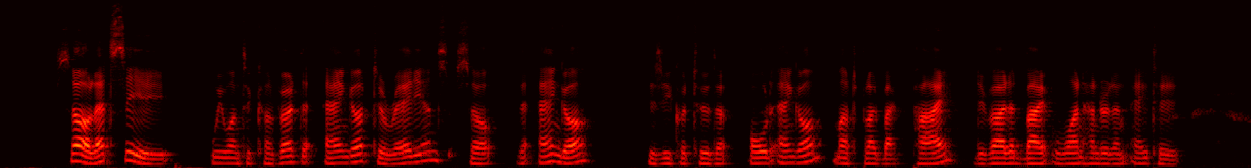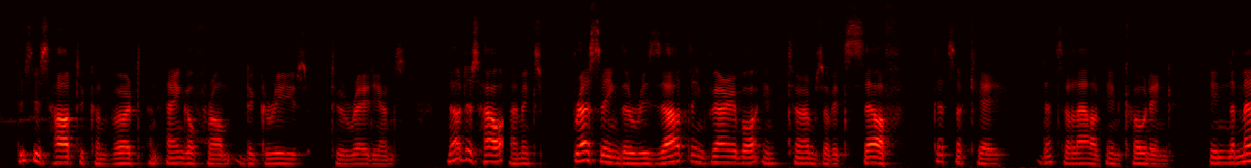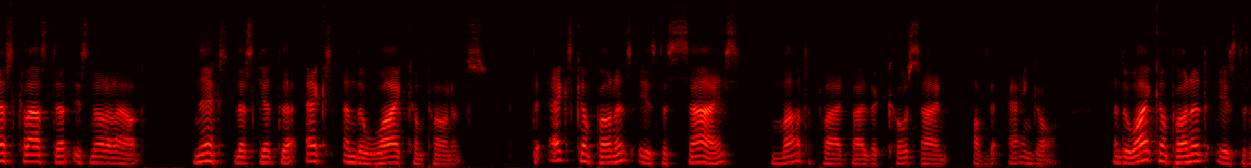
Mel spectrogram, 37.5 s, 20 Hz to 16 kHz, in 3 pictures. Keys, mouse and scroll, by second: 0.0-1.6 typing, 6.0-10.3 typing, 10.6 ctrl+s, 11.9 Down, 12.5 Down, 13.4 Return, 14.1 Return, 14.3 Up, 14.4 Up, 27.2 ctrl+s, 27.7-28.7 typing, 31.0-35.9 typing, 36.5 Return, 37.2-37.5 typing.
